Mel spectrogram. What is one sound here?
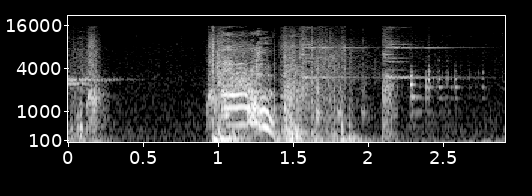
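A knife clatters onto wooden boards.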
